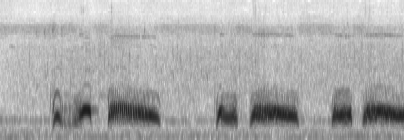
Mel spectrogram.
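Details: A female spotted dove used as a lure call gives soft, low coos in short doubled notes followed by a longer rolling coo, repeated twice over four seconds against a faint low hum.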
